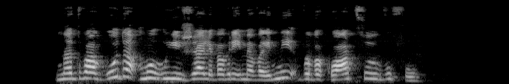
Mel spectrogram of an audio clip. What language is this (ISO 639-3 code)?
rus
